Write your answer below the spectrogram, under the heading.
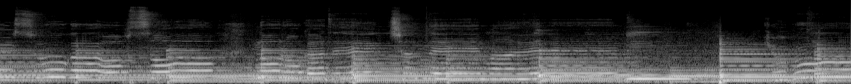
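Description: A young man singing a slow Korean ballad into a microphone, accompanying himself with held chords on a digital piano.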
